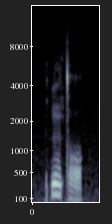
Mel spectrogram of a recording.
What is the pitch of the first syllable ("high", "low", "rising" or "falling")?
high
